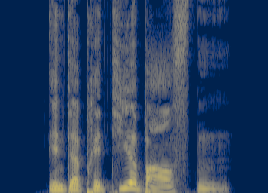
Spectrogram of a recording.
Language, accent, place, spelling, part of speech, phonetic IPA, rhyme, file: German, Germany, Berlin, interpretierbarsten, adjective, [ɪntɐpʁeˈtiːɐ̯baːɐ̯stn̩], -iːɐ̯baːɐ̯stn̩, De-interpretierbarsten.ogg
- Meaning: 1. superlative degree of interpretierbar 2. inflection of interpretierbar: strong genitive masculine/neuter singular superlative degree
